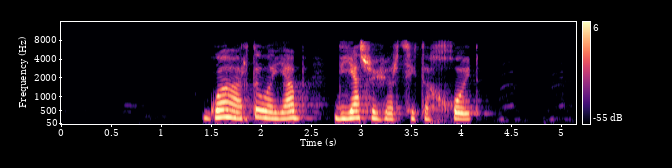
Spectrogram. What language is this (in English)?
Abkhazian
